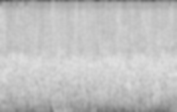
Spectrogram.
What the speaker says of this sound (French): sous les applaudissements de tous les gens qui sont là.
